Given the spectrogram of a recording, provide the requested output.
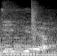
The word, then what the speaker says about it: Geiger: Ensuite, Geiger en VO, ça se prononce Geiger, en blanc cover, donc on s'en fout.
